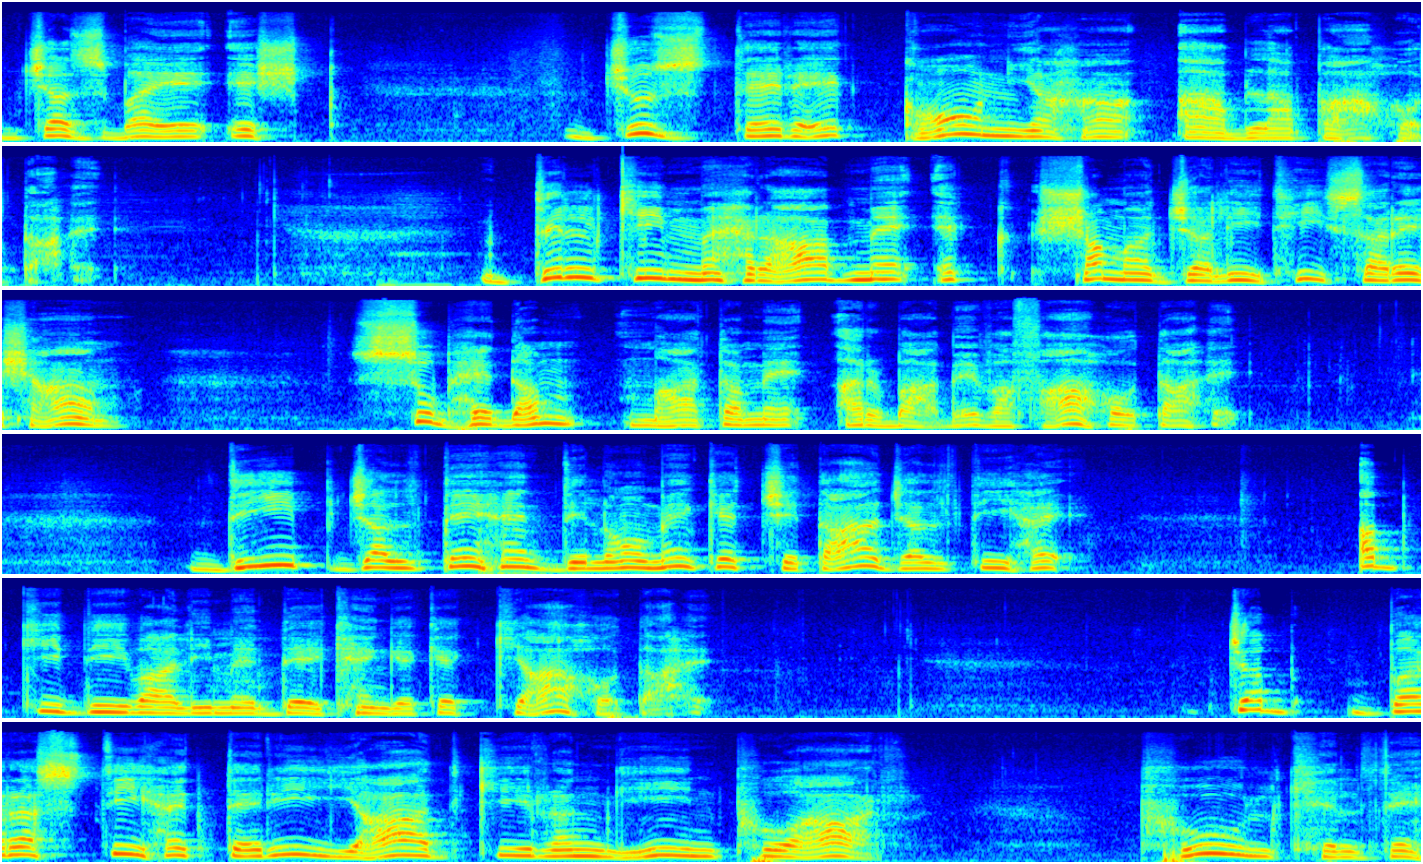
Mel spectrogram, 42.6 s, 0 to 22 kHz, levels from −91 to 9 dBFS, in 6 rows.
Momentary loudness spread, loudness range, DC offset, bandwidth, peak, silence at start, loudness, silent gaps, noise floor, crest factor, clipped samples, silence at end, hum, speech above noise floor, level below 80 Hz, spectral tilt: 13 LU; 9 LU; under 0.1%; 16 kHz; 0 dBFS; 0 s; -18 LUFS; none; -59 dBFS; 20 dB; under 0.1%; 0 s; none; 41 dB; -44 dBFS; -5.5 dB/octave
